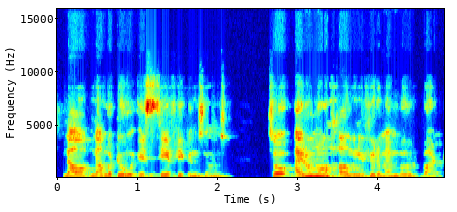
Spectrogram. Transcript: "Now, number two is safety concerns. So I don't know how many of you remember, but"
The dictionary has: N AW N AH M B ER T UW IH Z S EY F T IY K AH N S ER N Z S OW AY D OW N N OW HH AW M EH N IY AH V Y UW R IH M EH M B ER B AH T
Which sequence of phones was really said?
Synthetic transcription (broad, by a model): N AW N AH M B ER T UW IH Z S EY F T IY K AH N S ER N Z S OW AY D OW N N OW HH AW M EH N IY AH F Y UW R IH M EH M B ER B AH T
